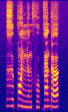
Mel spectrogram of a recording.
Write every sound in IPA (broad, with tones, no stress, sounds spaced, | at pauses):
ɣ ɨ˦ p ɔ̃˦˨ ɲ u˨ n f u˨ k ɛ̃˦ ɗ ə˨˦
